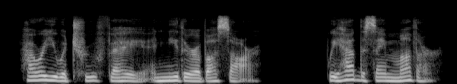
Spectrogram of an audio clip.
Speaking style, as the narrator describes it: he asked

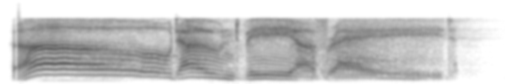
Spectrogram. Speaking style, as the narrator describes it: breathed the voice

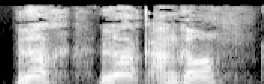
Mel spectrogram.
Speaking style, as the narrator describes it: cried I

